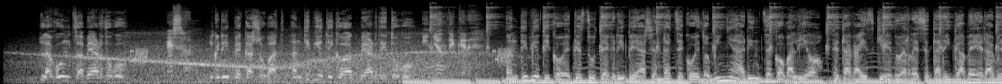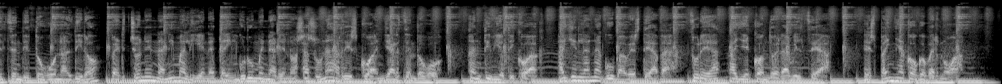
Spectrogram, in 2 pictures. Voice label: basque political ads

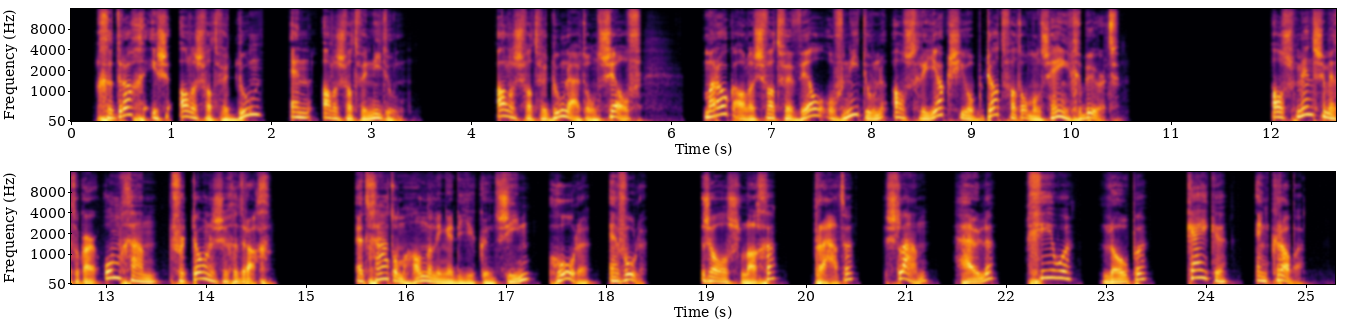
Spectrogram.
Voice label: dutch e-learning

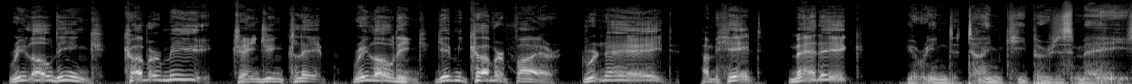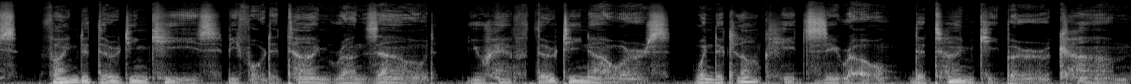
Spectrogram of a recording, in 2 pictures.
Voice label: english video games

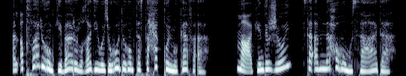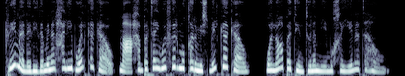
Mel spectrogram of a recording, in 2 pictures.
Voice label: arabic commercial

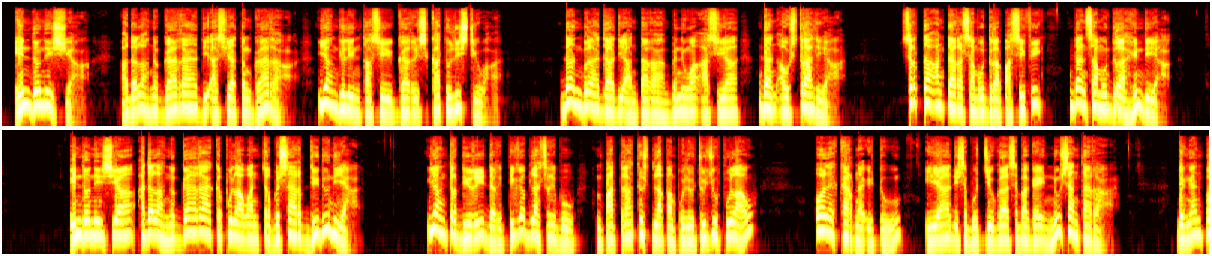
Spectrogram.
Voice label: indonesian narration

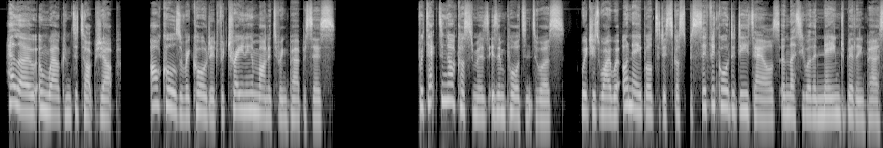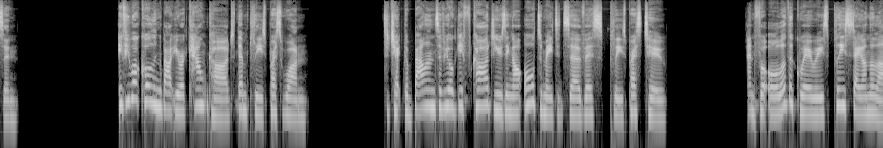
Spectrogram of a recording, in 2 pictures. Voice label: english british ivr

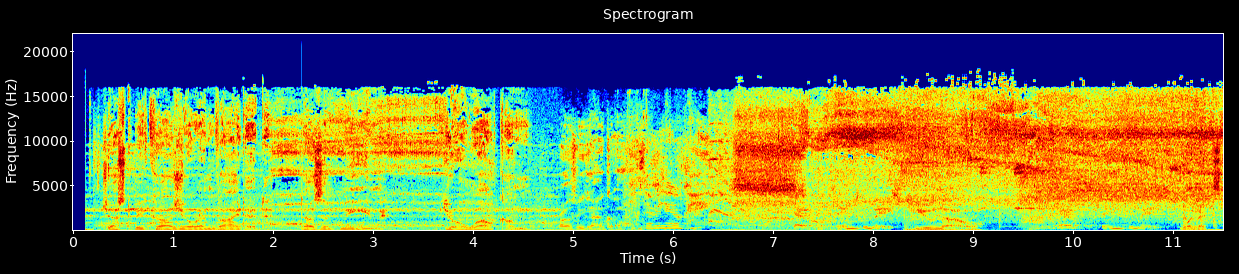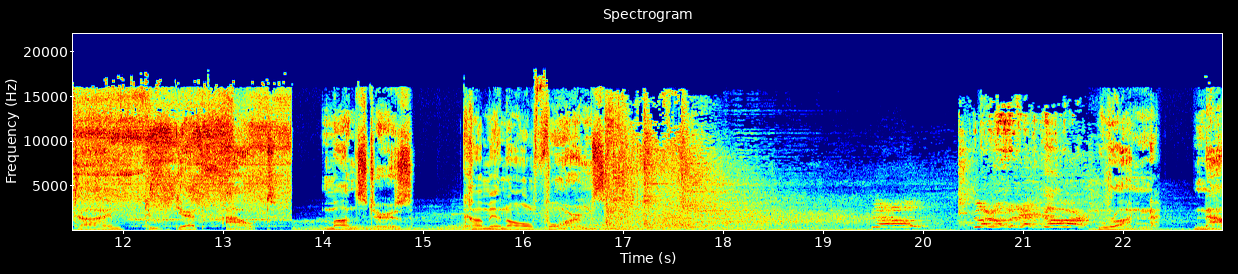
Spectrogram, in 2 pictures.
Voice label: english international movie trailers; actor experimentado de voz y cámara

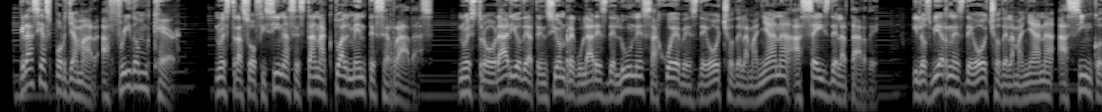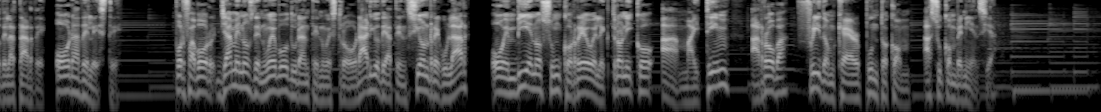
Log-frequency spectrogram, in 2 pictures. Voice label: spanish latin american ivr

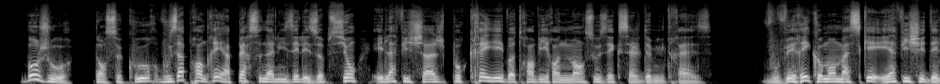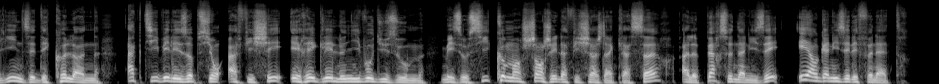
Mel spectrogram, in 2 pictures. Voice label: French e-learning

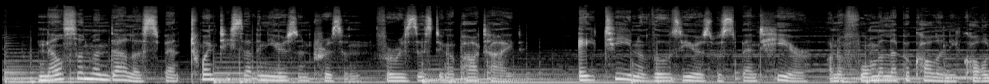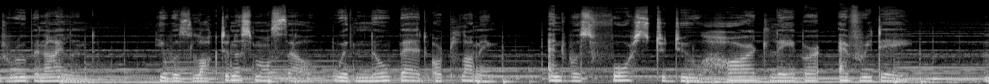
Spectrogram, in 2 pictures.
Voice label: english african documentaries

